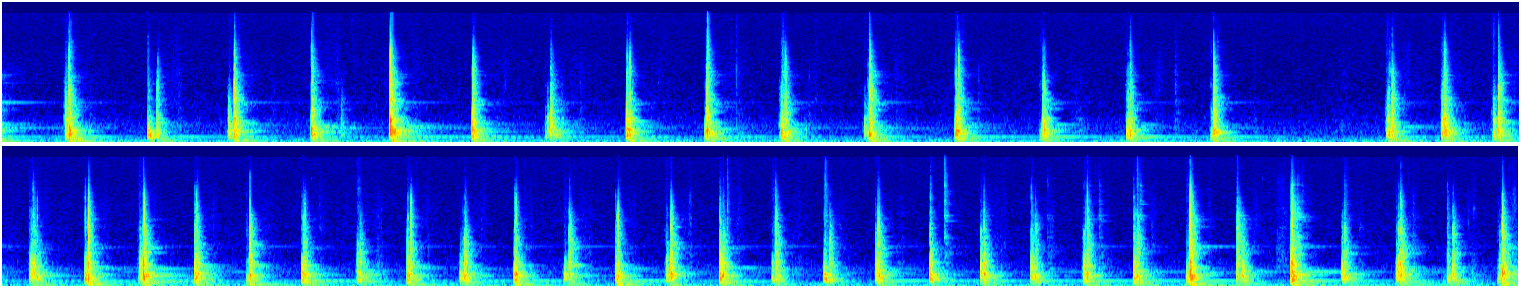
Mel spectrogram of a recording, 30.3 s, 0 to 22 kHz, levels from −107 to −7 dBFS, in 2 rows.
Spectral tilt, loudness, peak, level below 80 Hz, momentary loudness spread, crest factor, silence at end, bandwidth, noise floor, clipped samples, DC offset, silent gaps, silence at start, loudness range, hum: -6 dB/octave; -42 LUFS; -8 dBFS; -60 dBFS; 19 LU; 36 dB; 0 s; 16 kHz; -72 dBFS; under 0.1%; under 0.1%; none; 0 s; 5 LU; none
